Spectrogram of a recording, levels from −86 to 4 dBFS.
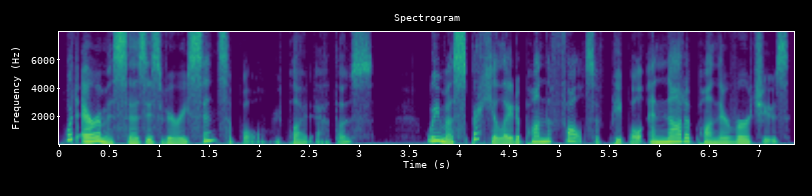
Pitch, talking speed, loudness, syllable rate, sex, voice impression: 200 Hz, 170 wpm, -20 LUFS, 5.4 syllables/s, female, very feminine, adult-like, slightly middle-aged, thin, slightly tensed, slightly weak, bright, slightly hard, clear, cool, very intellectual, refreshing, very sincere, very calm, very friendly, very reassuring, unique, very elegant, slightly wild, very sweet, slightly lively, very kind, modest, light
